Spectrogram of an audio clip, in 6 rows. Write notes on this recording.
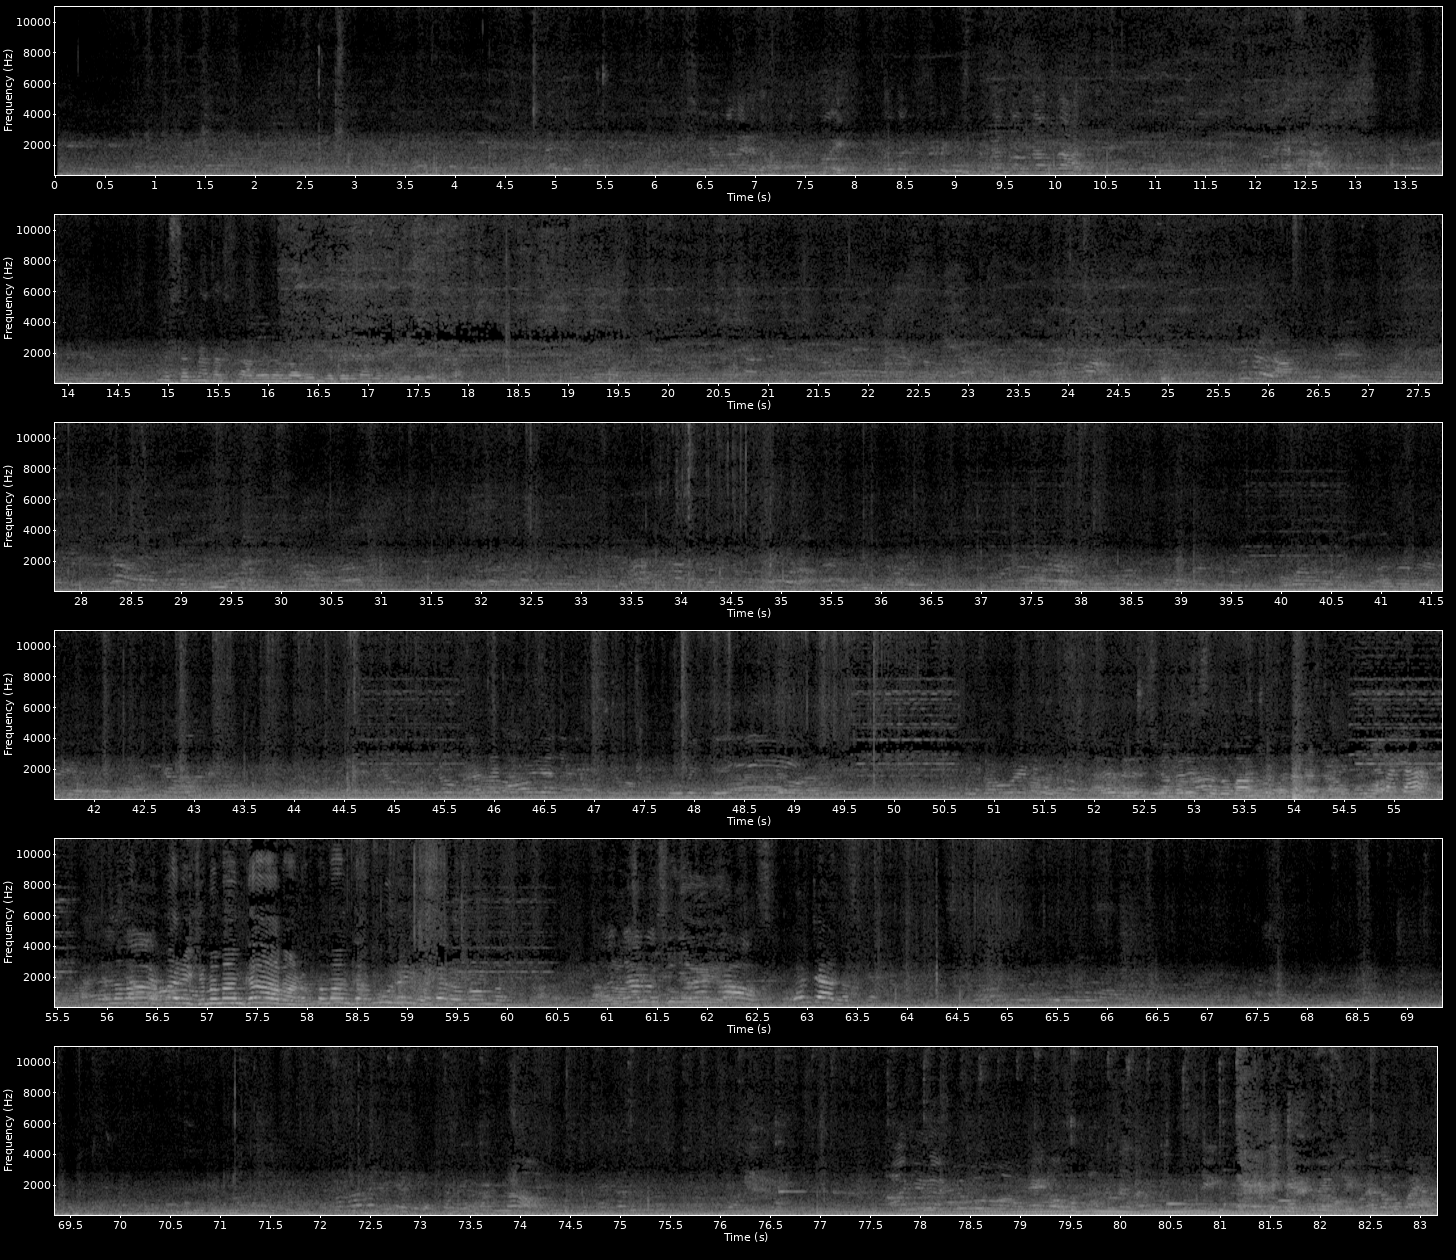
Mercato Vucciria, h11.00 22/01/2010 (romanlux)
